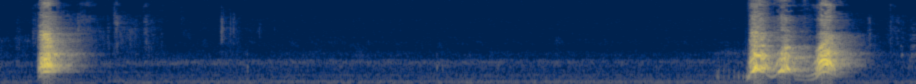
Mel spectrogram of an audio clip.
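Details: Corgi barking to warn off cranes and geese: one sharp bark, a long silence, then a quick burst of three barks near the end.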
